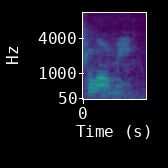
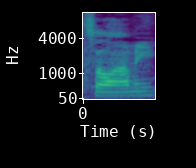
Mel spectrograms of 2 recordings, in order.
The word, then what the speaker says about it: Shlomi: Pronounced Shlomi. – Shlomi? – Yeah, it rhymes with blow me. I mean, dude! – Vince Shlomi. Sure, Shlomi. Not salami, Shlomi.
